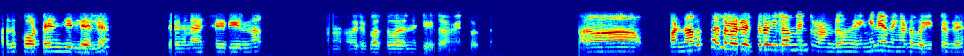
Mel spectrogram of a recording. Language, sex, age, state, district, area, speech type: Malayalam, female, 60+, Kerala, Kottayam, rural, conversation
